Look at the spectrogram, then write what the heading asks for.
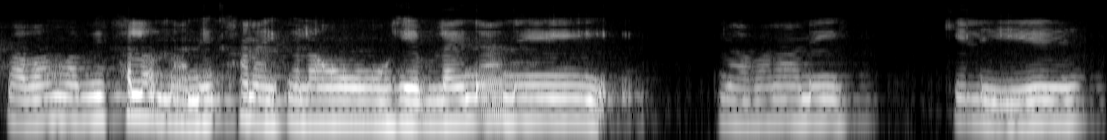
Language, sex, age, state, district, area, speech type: Bodo, female, 60+, Assam, Chirang, rural, spontaneous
